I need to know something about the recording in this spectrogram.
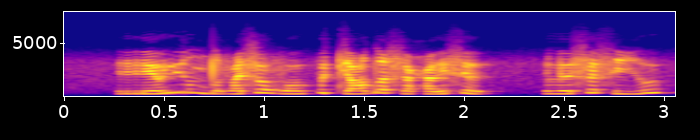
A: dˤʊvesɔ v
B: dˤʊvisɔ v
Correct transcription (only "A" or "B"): A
